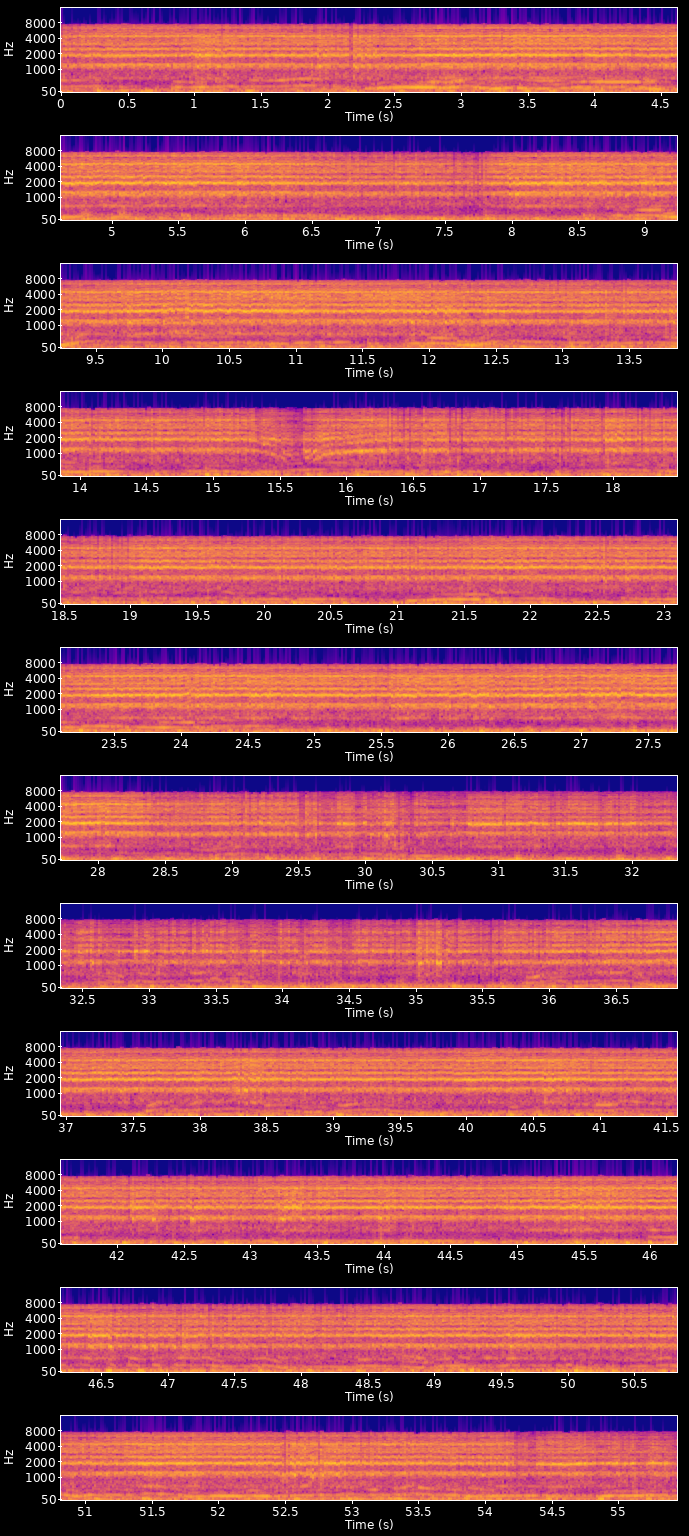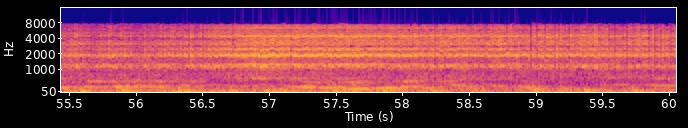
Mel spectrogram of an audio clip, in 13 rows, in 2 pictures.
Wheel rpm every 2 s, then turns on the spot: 160, 160, 160, 170, 160, 160, 160, 150, 150, 160, 160, 160, 160, 170, 160, 160, 170, 160, 160, 170, 160, 160, 170, 160, 160, 170, 160, 160, 160, 160.
none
